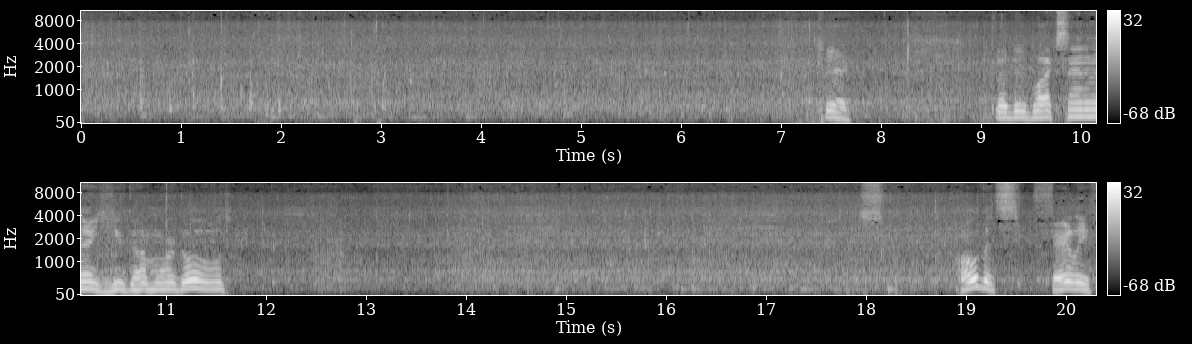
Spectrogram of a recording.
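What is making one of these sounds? Water swishes and splashes in a plastic pan.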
